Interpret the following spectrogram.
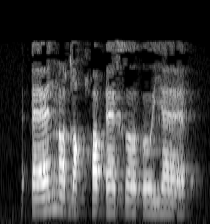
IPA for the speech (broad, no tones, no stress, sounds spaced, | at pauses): ʔ ɛː n ɔ d ə˞ qʰ u ʔ ɛ x ɤː ʔ ʊː j ɛː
